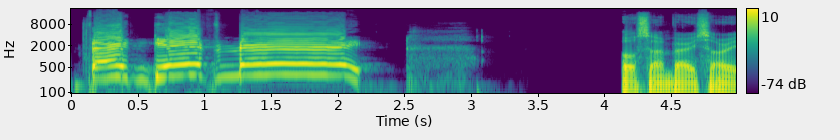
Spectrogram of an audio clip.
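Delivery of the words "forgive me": higher, louder, very slow wail for forgiveness; dramatic plea. Pretend. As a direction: beg forgiveness like a tragic hero. Begging forgiveness, second time.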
